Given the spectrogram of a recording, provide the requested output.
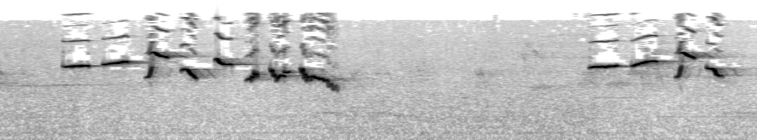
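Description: An Oriental magpie-robin sings a two-second run of clear, high whistles and slurred notes, then repeats the phrase after a brief pause. A quiet background.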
